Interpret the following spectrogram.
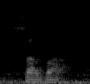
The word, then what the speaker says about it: Sava: A is pronounced like in father, father. Sava is a river in Slovenia. Sava.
